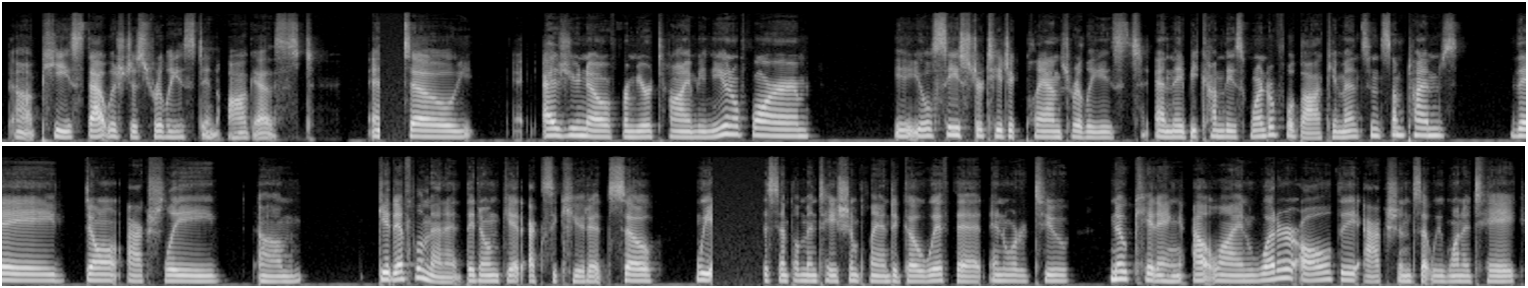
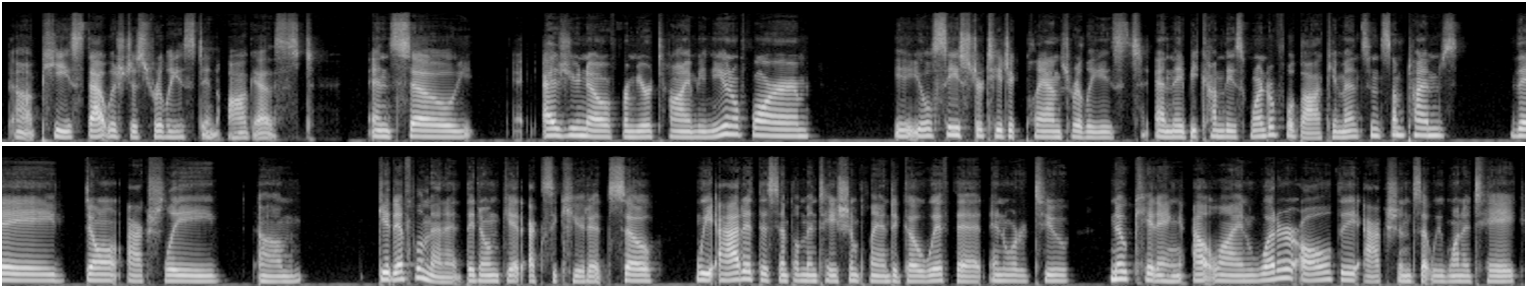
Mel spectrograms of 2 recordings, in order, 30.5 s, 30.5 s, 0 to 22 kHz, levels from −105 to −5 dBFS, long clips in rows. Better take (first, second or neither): second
